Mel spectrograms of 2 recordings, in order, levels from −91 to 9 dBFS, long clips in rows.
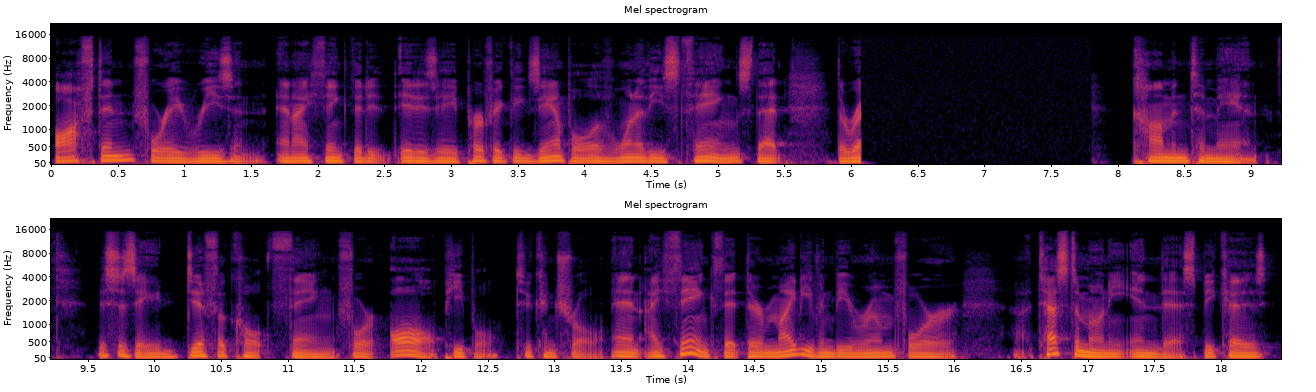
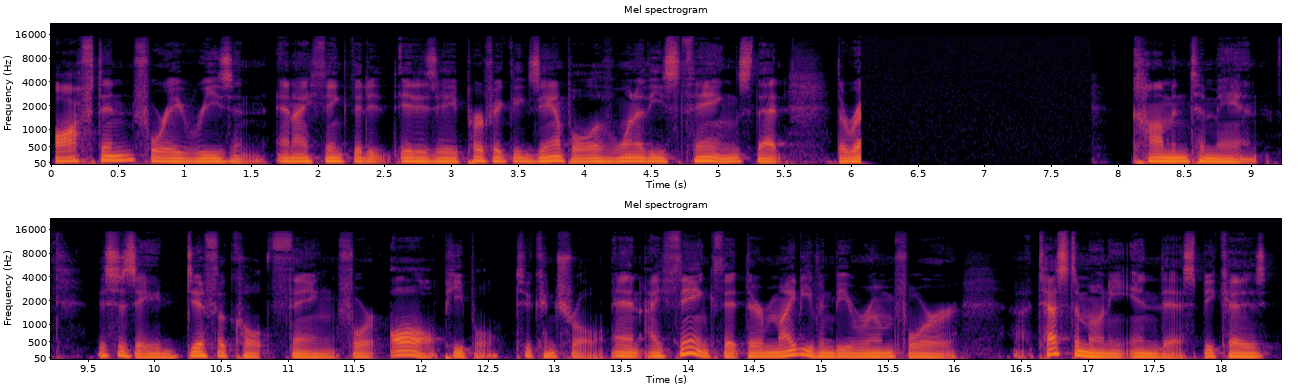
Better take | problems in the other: neither | audio cutting out; at 6 s for 1.5 s; the same in both

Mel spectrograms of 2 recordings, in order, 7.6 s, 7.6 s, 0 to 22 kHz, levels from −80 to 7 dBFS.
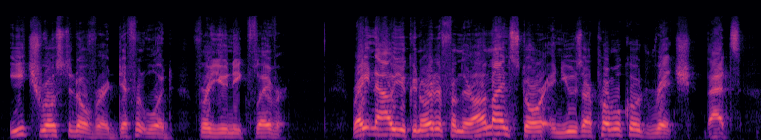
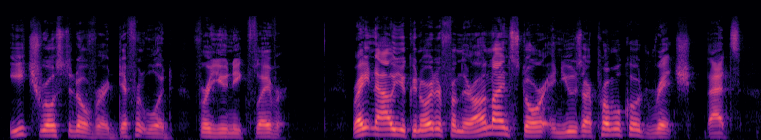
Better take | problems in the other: second | distortion; slight; 10 dB below the speech

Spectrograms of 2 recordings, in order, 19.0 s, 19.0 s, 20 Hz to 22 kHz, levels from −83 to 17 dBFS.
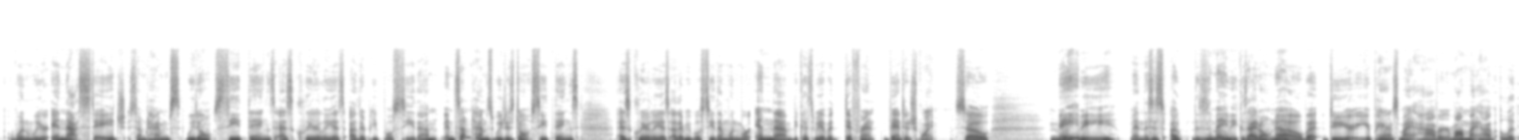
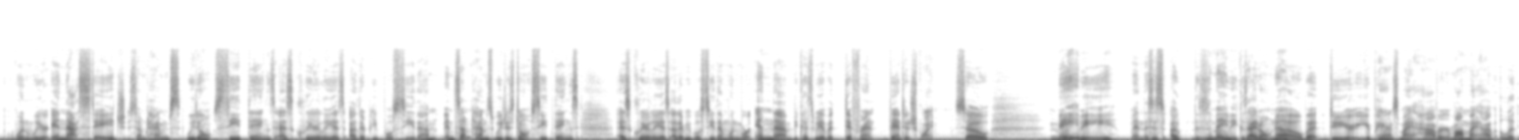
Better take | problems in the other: first | low rumble; faint; throughout; 20 dB below the speech

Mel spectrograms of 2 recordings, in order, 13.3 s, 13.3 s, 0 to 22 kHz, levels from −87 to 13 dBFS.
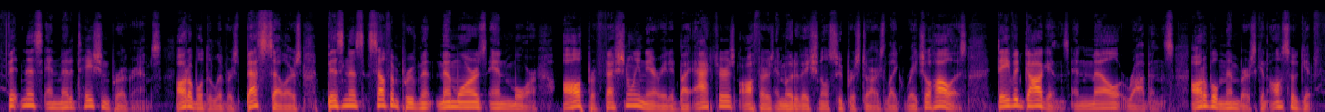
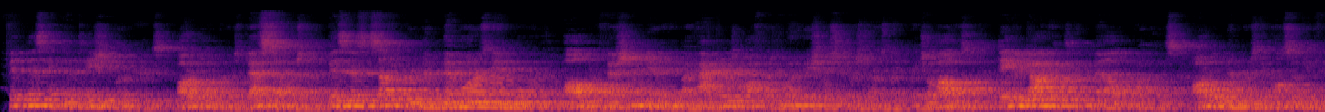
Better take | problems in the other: first | off-mic speech; far // room echo; strong; dies away in 2.3 s

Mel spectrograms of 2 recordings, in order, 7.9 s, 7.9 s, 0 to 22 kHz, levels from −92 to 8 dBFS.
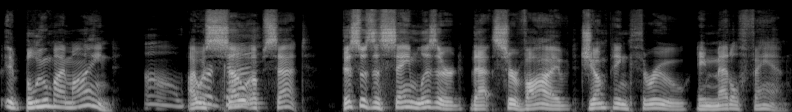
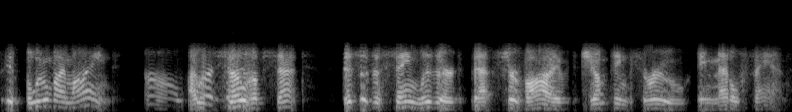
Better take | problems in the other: first | phone-call audio; poor line

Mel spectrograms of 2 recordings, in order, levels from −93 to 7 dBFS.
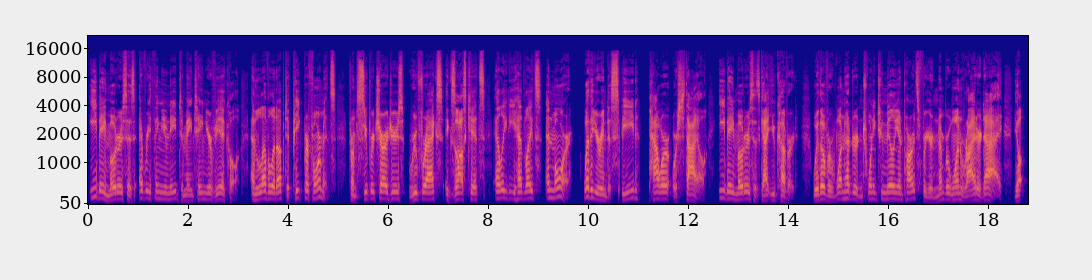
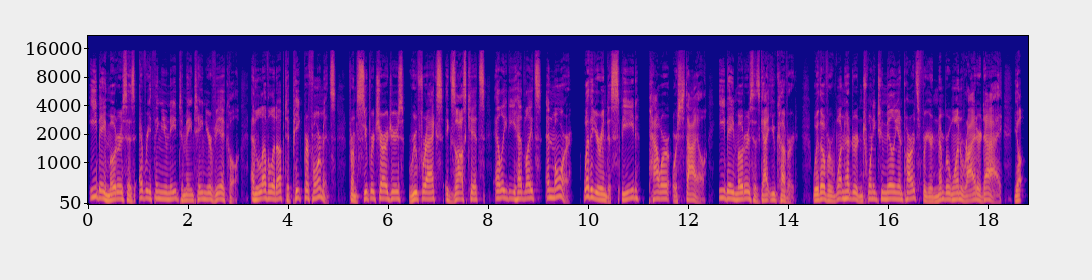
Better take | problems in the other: second | thin; very; fading below 500 Hz

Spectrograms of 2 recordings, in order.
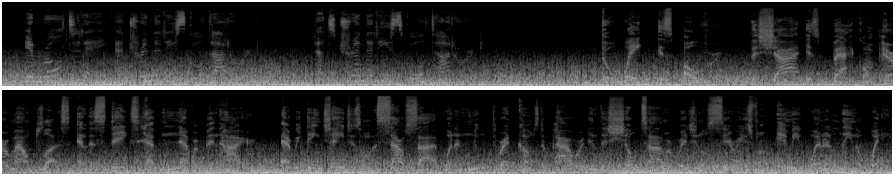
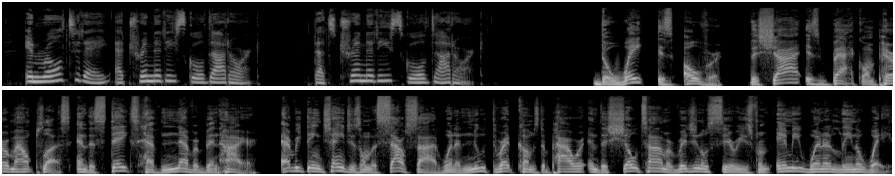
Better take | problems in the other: second | wind noise on the microphone; heavy; 1 dB above the speech

